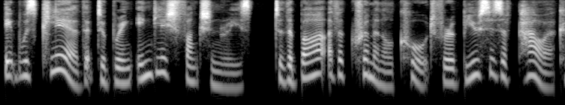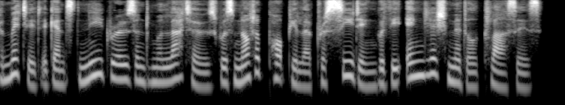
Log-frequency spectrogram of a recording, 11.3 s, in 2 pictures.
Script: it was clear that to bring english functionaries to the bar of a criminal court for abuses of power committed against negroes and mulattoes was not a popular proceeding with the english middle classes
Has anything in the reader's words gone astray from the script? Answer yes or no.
no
